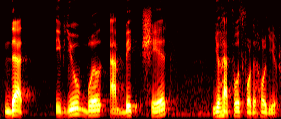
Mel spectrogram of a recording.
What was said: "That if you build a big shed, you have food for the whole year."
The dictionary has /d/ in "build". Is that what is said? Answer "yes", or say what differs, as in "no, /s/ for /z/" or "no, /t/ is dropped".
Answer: no, /d/ is dropped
